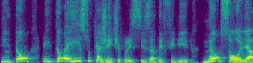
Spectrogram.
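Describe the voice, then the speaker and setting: Speaking at a fairly quick pace, a man uses very wide pitch swings and a dark, mellow tone. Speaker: lawyer. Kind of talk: interview.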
